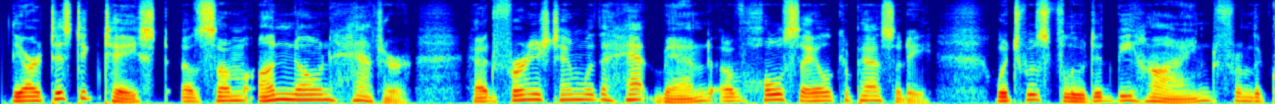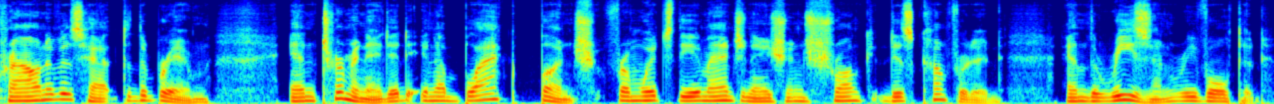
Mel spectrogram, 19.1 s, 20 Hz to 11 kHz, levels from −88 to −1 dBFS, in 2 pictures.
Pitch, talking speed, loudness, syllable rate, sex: 125 Hz, 140 wpm, -18 LUFS, 4.4 syllables/s, male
